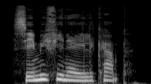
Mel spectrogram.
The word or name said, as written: semifinalekampen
